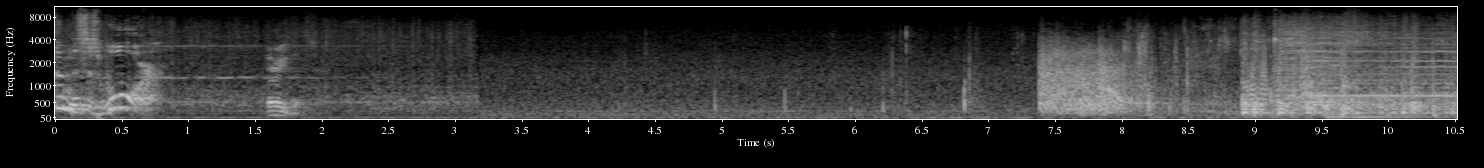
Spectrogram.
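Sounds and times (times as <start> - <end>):
speech: 0.1 - 1.0, 1.6 - 2.0
gunshots in a wartime scene: 7.4 - 9.6.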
